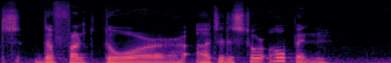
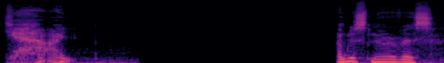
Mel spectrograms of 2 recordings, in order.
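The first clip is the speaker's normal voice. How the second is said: hesitant, softer, stumbling nervous confession; a teacher losing her nerve, quietly; nervous professor; 6 dB quieter than usual. Acted. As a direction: professor on the edge of a breakdown, hesitant and soft. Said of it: "she's having a professor breakdown".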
